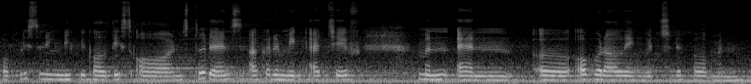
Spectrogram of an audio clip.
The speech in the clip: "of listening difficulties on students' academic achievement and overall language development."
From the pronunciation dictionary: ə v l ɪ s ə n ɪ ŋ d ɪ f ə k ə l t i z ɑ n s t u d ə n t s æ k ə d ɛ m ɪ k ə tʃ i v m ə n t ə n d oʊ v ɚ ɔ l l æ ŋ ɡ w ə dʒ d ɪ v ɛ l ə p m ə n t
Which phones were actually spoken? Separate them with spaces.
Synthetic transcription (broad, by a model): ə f l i s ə n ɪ ŋ d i f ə k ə l t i s ɑ n s t u d ə n t s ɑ k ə d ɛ m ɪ k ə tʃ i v m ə n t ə n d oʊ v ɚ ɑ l l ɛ ŋ ɡ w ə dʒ d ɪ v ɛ l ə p m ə n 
